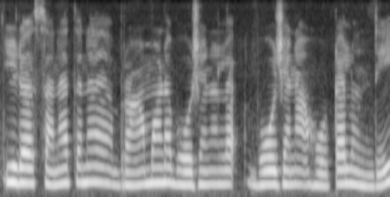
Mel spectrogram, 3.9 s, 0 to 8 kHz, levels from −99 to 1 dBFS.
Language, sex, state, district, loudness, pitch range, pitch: Telugu, female, Andhra Pradesh, Sri Satya Sai, -15 LUFS, 200-230 Hz, 210 Hz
